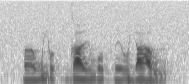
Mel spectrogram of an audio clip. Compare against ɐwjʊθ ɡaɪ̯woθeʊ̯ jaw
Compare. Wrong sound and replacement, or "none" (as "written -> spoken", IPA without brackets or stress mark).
none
